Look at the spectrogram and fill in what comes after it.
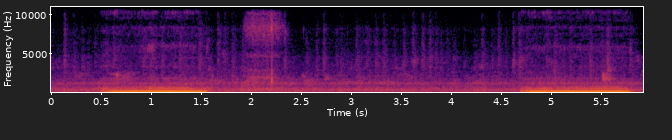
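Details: Sleeping dog snoring: two long, low, rumbling snores, each about a second, roughly four seconds apart, with quiet breathing between them.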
